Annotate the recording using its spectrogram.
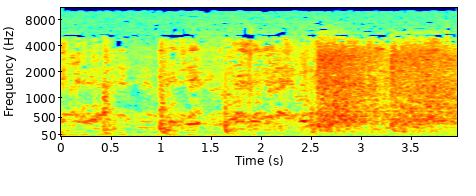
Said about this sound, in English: Did you see that? Deke shot at the mess, man. Shot through the window.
